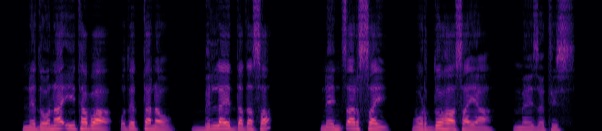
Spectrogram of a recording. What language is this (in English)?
Gofa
